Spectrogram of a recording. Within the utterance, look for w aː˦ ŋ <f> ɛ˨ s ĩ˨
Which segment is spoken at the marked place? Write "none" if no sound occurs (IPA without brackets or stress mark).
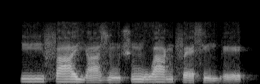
f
